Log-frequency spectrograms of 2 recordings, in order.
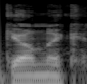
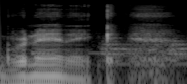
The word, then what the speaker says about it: Gelnic: General gck so uh sorry I actually uh said his name or pronounced his name actually wrong it's actually going to be gelnick not granic but uh yeah so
